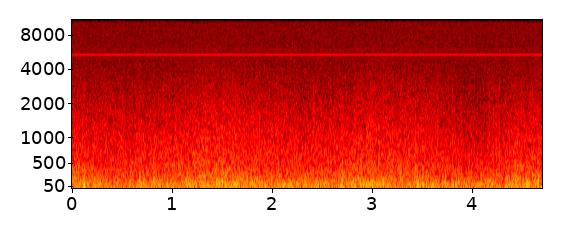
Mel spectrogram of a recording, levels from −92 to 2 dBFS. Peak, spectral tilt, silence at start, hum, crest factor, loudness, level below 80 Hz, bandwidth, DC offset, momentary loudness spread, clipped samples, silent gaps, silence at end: -18 dBFS; -6 dB/octave; 0 s; none; 18 dB; -38 LUFS; -40 dBFS; 11 kHz; 0.5%; 3 LU; under 0.1%; none; 0 s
